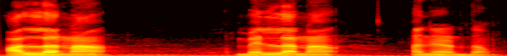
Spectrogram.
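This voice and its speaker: A man with a Telugu accent slowly reads dictionary words and their meanings, pausing after each one. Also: medium pitch, fairly even intonation, pushed and bright, slight background noise. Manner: reads each word then its meaning, with pauses. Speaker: teacher reading a word list.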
